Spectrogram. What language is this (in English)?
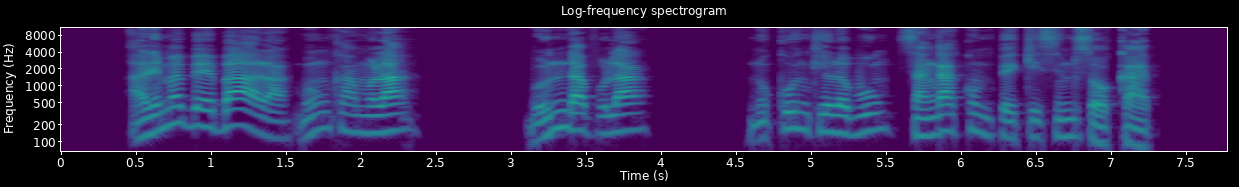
Matengo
